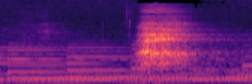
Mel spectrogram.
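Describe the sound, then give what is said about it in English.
A deep breath during a guided moment: one short, airy breath rising briefly over a steady, sustained musical drone that plays throughout. “Let's take a deep breath right now.”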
